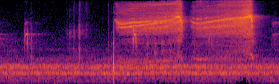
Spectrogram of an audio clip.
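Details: Young barred owls in a British Columbia forest call to their parents, who are busy dealing with robins. Two long, raspy, hissing screeches each rise in pitch over about a second. Sharp robin chirps come before and between them, and one click is heard.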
